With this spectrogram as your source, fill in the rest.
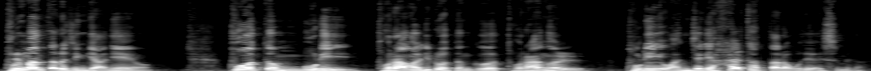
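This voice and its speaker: A man giving a bible lecture, retelling scripture as a lively story and acting out the quotes. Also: on the high side, quick pace.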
